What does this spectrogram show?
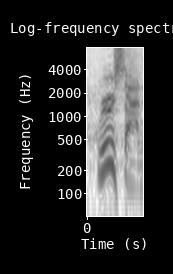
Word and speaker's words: Rusat: So anyways, Rusat. It's not Russet.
